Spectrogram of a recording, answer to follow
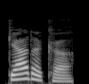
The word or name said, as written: gattaca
